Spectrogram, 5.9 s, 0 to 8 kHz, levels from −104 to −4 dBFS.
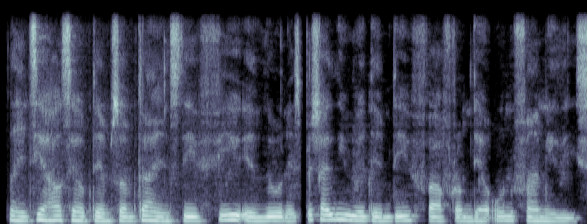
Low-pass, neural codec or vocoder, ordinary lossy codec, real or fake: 7.2 kHz; none; none; real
